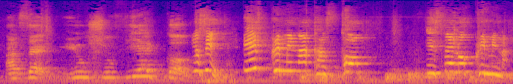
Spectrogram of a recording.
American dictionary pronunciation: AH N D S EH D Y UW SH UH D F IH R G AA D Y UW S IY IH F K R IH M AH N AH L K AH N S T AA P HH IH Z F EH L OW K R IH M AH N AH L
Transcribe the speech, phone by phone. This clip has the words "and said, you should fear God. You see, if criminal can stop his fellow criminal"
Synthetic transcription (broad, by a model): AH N S EH D Y UW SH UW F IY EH G AA D Y UW S IY IH F K R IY M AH N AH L K AH N S T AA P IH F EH N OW K R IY M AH N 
